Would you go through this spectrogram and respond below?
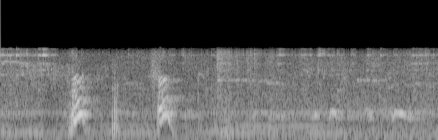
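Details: Playful puppies Oreo and Brutus let out two sharp high barks about a second apart, followed by a faint yip and quiet whimpers over a steady background hum.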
